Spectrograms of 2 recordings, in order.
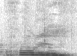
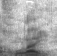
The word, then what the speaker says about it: Jolie: Angelina Juli. – La Juli, Angelina la Juli. La Julay. Angelina Juli. – Oh, es que parece una J.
